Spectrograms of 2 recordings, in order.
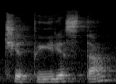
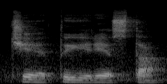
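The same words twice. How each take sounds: First: Четыреста with all four syllables, rising at the end; careful Russian. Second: Четыреста repeated slowly and softly, falling. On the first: Teacher showing the syllables of the number. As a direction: sound out Четыреста clearly, rising. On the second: Teacher repeating the number for learners to copy. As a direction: say Четыреста again, slower and falling. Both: Shown as a demonstration. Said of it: "That's four syllables".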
